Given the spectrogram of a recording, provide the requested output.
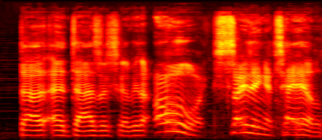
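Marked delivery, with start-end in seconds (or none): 1.6-3.2 eager, delighted, high-pitched, drawn-out excitement. Voicing a character who hears a tale is coming: excited. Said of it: "he gets right excited".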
